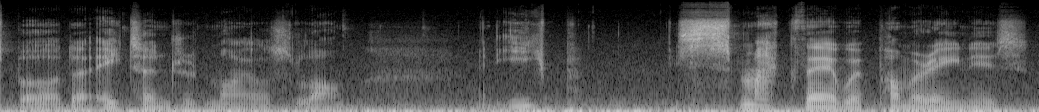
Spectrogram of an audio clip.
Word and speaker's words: Ypres: there it is again we call it a bris or eeap's and British soldiers in first world war called it white purse we're going to white purse because they couldn't pronounce the French version EEP it just looks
